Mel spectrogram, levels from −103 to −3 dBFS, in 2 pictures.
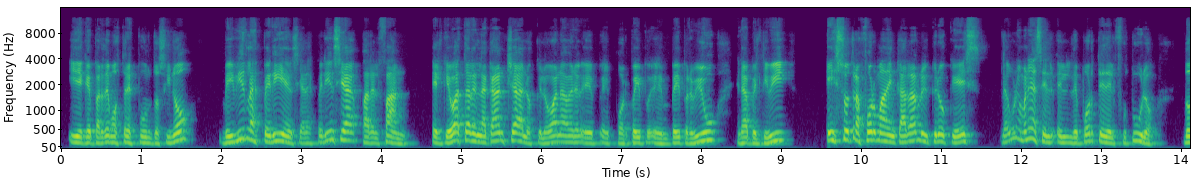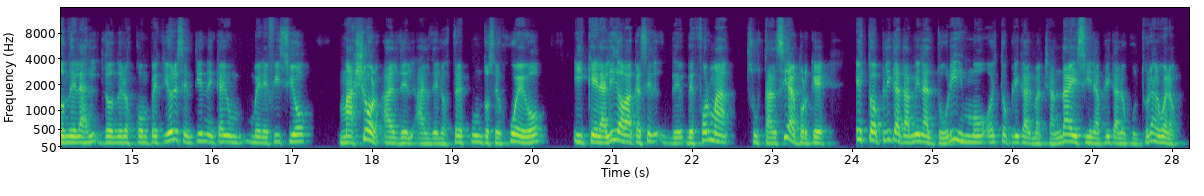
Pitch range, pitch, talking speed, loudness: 145-185 Hz, 160 Hz, 220 wpm, -22 LUFS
